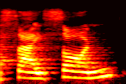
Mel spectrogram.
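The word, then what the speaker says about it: saison: Y la saón, se pronuncia así, Nico.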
